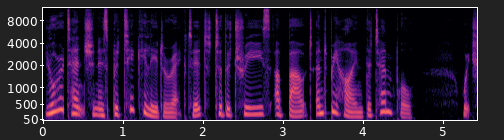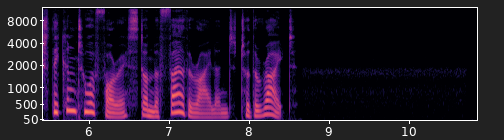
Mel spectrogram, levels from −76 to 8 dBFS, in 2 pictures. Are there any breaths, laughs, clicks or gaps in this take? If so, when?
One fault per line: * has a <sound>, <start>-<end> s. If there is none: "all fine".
all fine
